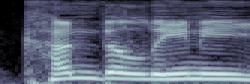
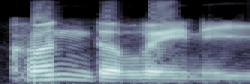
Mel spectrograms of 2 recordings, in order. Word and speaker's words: Kundalini: has become involved in Kundalini Yoga. Am I pronouncing that right? No, it's Kundalini Yoga. What did I say? It's Kun.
